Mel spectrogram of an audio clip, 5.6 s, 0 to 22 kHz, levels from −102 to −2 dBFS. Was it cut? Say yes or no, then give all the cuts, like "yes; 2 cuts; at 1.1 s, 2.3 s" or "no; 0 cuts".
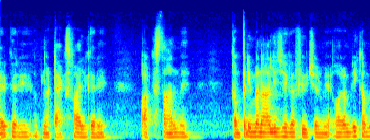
no; 0 cuts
